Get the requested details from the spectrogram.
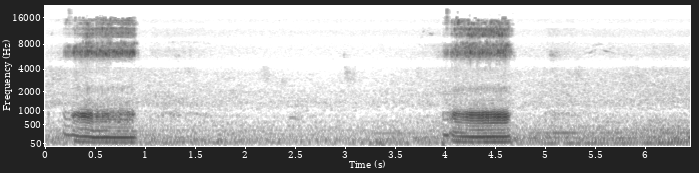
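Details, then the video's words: Loud snoring from Shirley, a small mixed Shih Tzu fast asleep: two rough, buzzing snorts about three and a half seconds apart, each under a second, separated by soft low background hum. "Small DOG SNORES loudly"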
